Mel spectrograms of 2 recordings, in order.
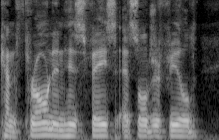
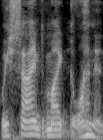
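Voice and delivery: put-on muttering under the breath. Retelling an exhale at a press conference: imitating a remark under his breath. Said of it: "under his breath".

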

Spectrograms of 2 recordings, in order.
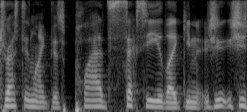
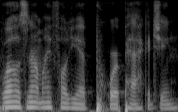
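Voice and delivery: mock seductive voice, lower and quieter; 4 semitones lower, 6 dB quieter than usual. Retelling a character's line from a scene: put-on sexy voice. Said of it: "sexy talk".

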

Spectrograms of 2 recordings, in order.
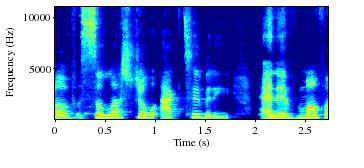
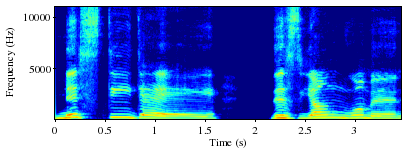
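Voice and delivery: TV show narrator voice. Retelling a scene, speaker narrates it in Unsolved Mysteries narrator voice. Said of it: "I could hear the guy's voice coming over the whole scene".

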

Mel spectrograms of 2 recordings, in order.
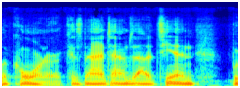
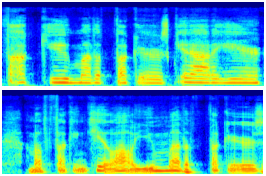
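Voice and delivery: put-on woman's screaming, much higher pitch. Retelling a scene with a negotiator, imitating a woman screaming. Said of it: "But she's screaming".

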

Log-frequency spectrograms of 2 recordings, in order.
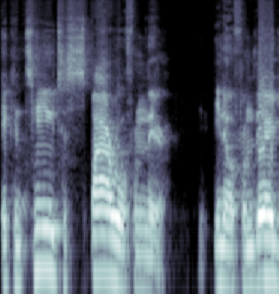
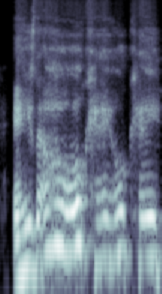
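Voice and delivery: ordinary talk

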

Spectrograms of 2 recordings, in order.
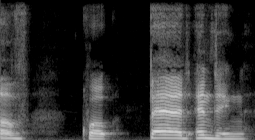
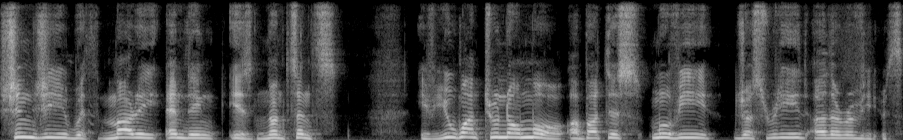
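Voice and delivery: poor put-on Japanese accent. Reading aloud a fan's online movie review: bad japanese accent. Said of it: "I can just do bad Japanese".

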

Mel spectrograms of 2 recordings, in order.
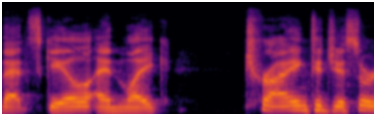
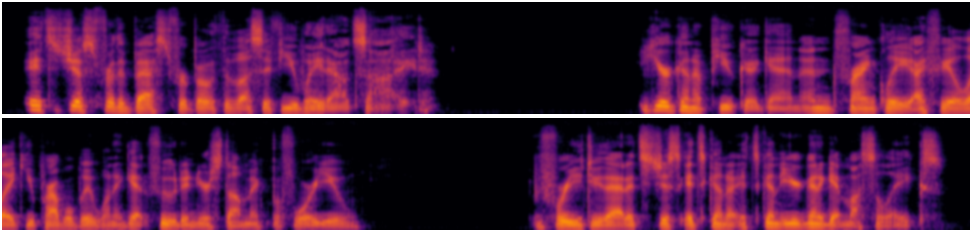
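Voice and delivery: whispered, lower pitch; 5 semitones lower than usual. Playing a character who tells another to wait outside: whispering in character. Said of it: "I kind of whisper in your ear".

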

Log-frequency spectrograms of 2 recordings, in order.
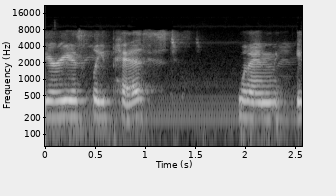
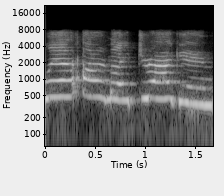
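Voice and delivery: put-on, drawn-out, very high-pitched childlike tantrum scream; 14 semitones higher than usual. Retelling a character screaming over missing dragons: imitating a scream. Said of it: "when she's screaming".

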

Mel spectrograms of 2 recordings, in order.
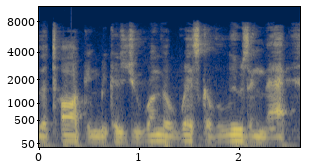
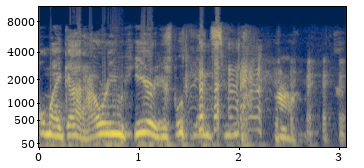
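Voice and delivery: put-on screaming, higher and louder; 13 semitones higher, 5 dB louder than usual. Acting out an excited wrestling fan at ringside: imitating a screaming fan. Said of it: "would you be screaming there".

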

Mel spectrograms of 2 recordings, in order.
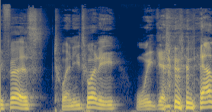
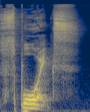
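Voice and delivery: bad, over-the-top fake Australian accent; 2 semitones higher than usual. Explaining how a word is said, say spikes in a bad australian accent. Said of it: "someone doing an impersonation of an Australian accent".

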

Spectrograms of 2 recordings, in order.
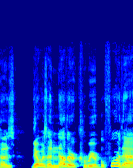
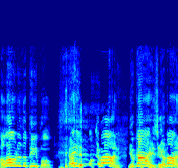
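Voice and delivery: bad put-on enthusiastic TV host voice, higher; 10 semitones higher than usual. Saying hello to the people at home: very bad Phil Rosenthal imitation. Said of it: "a very bad imitation of one of my favorite people, Phil Rosenthal".

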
